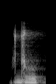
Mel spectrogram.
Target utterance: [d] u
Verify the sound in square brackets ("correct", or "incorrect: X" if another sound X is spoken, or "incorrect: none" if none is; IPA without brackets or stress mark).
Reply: correct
